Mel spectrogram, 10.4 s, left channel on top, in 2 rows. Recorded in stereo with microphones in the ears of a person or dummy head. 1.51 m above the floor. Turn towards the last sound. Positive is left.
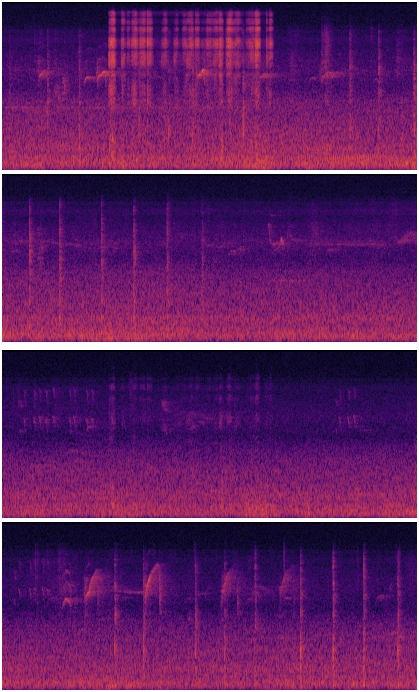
turn(degrees=70)  # may be behind; listen again after turning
